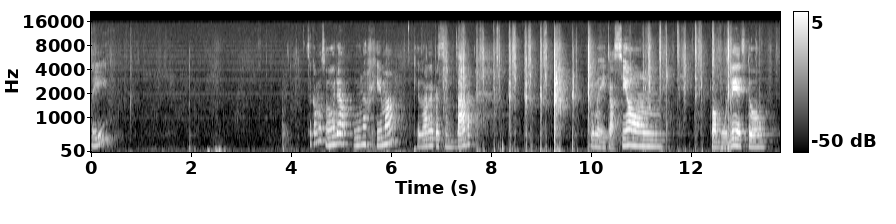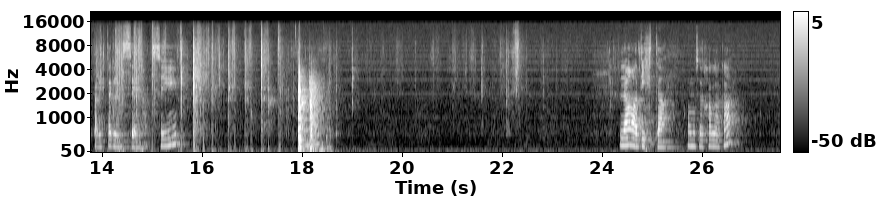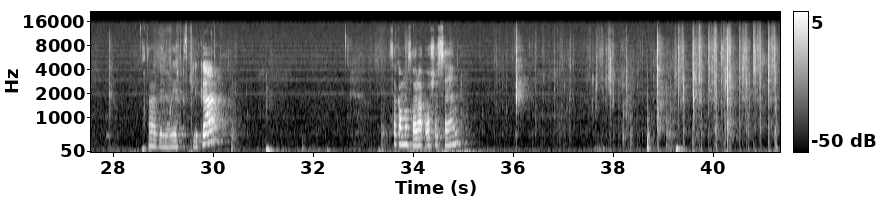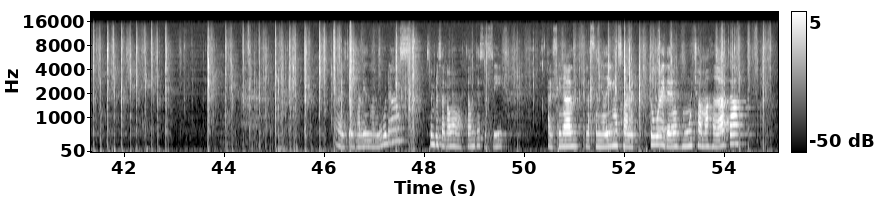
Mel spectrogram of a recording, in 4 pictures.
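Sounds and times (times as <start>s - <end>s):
cards being shuffled: 7.0s - 10.1s, 11.0s - 12.8s, 13.6s - 17.8s, 20.6s - 22.6s, 35.6s - 48.0s, 48.9s - 55.0s.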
